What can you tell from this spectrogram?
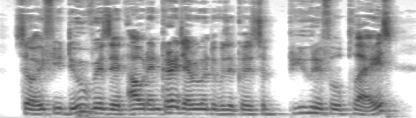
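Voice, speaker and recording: A speaker with an Indian accent talks with ordinary pitch variation on a very clean recording with a silent background. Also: man. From Gujarat, India. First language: Gujarati. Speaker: guest from India living in Australia. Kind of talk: casual conversation.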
